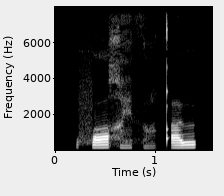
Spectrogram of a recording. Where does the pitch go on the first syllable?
rising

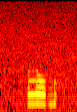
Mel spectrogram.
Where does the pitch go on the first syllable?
low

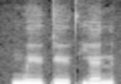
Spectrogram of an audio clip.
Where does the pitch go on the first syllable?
high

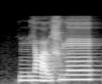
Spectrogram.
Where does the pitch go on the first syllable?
low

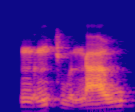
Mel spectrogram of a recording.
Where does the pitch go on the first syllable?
rising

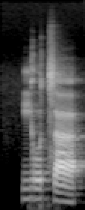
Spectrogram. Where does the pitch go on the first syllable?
high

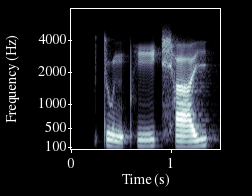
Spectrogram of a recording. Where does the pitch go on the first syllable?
low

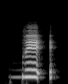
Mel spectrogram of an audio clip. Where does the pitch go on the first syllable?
high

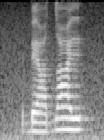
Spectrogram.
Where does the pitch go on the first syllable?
low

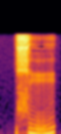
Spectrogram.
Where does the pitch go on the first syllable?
low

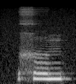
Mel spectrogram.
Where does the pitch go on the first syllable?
high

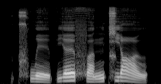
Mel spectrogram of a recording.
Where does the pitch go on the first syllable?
low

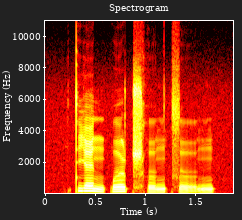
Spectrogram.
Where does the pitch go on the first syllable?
falling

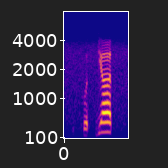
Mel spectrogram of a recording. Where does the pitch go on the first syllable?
low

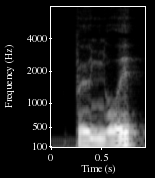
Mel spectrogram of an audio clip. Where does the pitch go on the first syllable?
low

